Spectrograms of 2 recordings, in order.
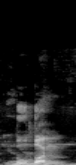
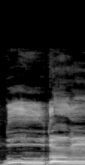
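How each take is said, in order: First: The n sound is pronounced clearly. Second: The n sound is hidden and nasalized. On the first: The speaker calls it wrong. "Kalau jelas dudon gitu ya" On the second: The speaker calls it right. "Budang ikhfa samar"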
